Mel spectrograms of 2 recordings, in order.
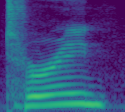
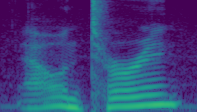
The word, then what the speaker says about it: Turing: i saying all right i think it's just turing turing alan turing i don't know how to pronounce it look it up t-u-r-i-n-g test you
